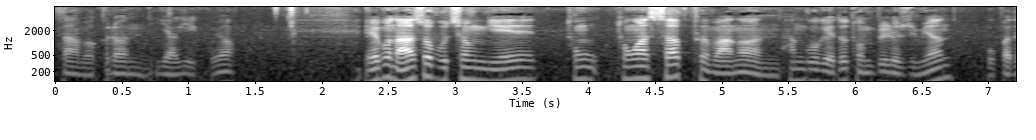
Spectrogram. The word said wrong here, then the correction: 통화 스와프: 통화 스와프가든요 내가 이게 발음을 통화 스와프라 그래야 됩니다. 통화 스와프.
